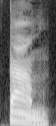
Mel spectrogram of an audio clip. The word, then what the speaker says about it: calm: Next, M এর আগে এল সাইলেন্টের কিছু উদাহরণ, যেমন কাম, CALM, কাম, পাম, PALM, পাম, বাম, BALM, বাম। এখানকার প্রতিটি শব্দেও এল এর পরে এম আছে, তাই এখানে এলটি সাইলেন্ট রয়েছে।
